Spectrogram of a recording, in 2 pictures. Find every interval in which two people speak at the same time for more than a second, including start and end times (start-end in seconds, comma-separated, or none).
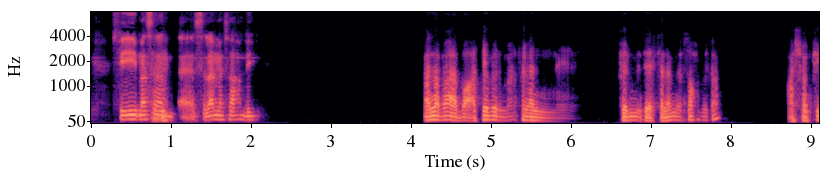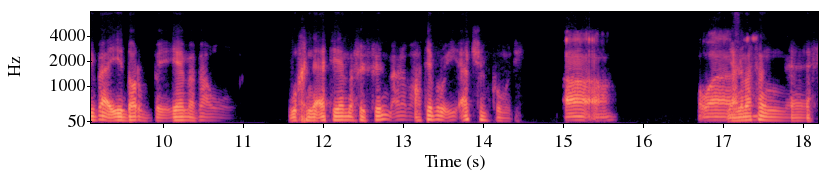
none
